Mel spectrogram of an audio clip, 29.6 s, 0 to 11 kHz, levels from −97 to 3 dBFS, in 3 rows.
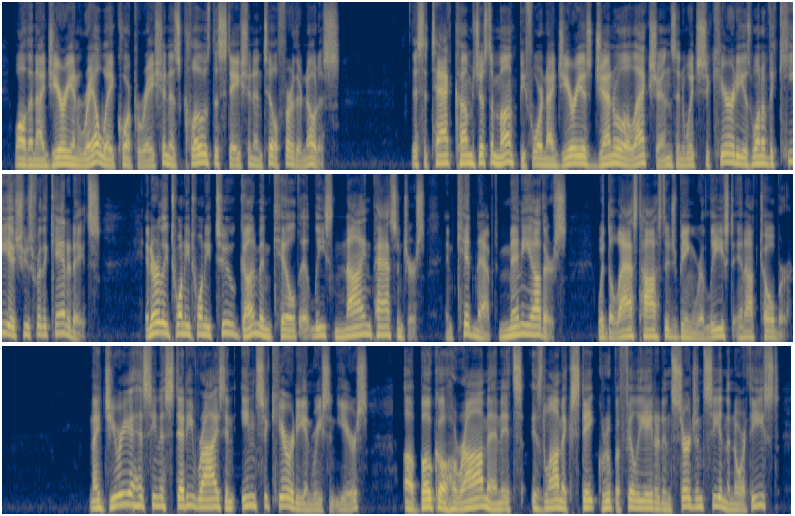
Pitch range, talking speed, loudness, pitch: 120-160 Hz, 160 wpm, -21 LUFS, 140 Hz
